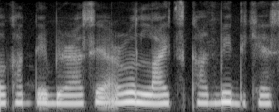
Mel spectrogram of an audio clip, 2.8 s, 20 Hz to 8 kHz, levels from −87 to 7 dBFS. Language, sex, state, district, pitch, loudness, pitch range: Nagamese, female, Nagaland, Kohima, 185 Hz, -14 LUFS, 180-190 Hz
